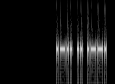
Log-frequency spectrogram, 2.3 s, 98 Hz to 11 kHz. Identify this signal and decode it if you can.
Morse code, heard as a keyed tone, about 34 wpm, 700 Hz. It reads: LIP
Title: Three Letter Words - 35wpm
